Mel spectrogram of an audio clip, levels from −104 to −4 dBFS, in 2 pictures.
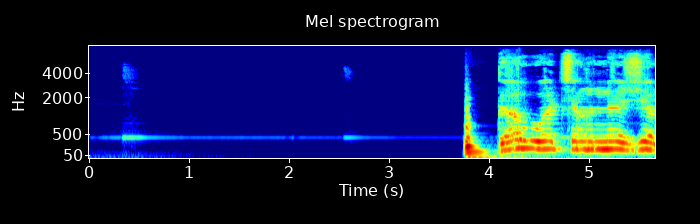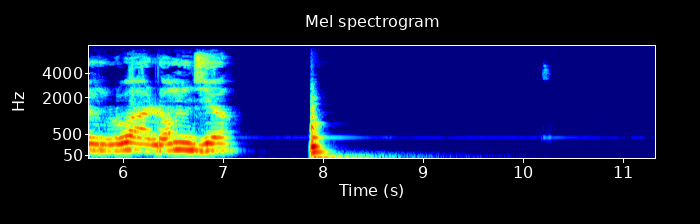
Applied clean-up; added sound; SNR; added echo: neural mask model DeepFilterNet 3.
